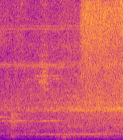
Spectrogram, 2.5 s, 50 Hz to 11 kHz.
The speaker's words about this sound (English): This is 7th Avenue. This is the Queensbound G train. The next stop is 4th Avenue, 9th Street. Stand clear to close the door.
